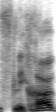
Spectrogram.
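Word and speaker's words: סליחה: And then slicha goes up at the top, like you're asking a question. Slicha, okay.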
